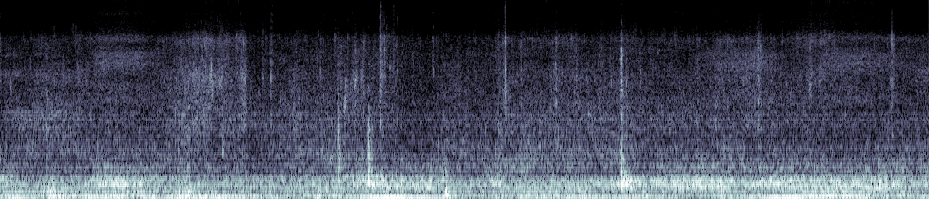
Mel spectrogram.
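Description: Steady low rumble of a boat at sea, with wind buffeting the microphone and a few faint clicks.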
